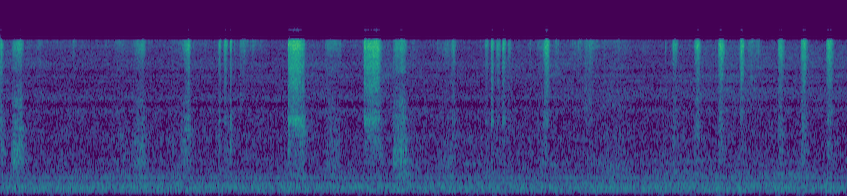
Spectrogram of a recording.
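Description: Sharpie permanent marker drawing on paper: separate short strokes of the felt tip across the sheet, then a quick run of short strokes near the end.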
